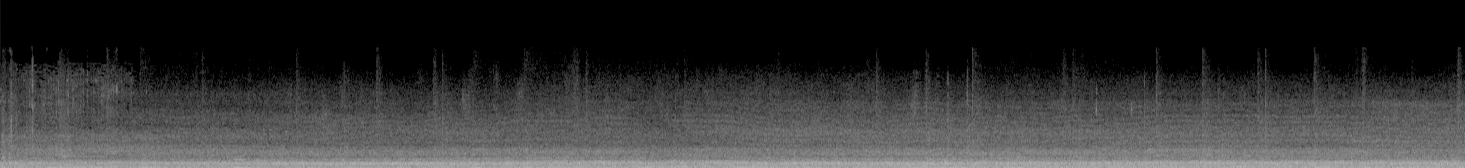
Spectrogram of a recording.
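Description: Steady rushing of river water pouring over a low weir, with low rumbles coming and going underneath.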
